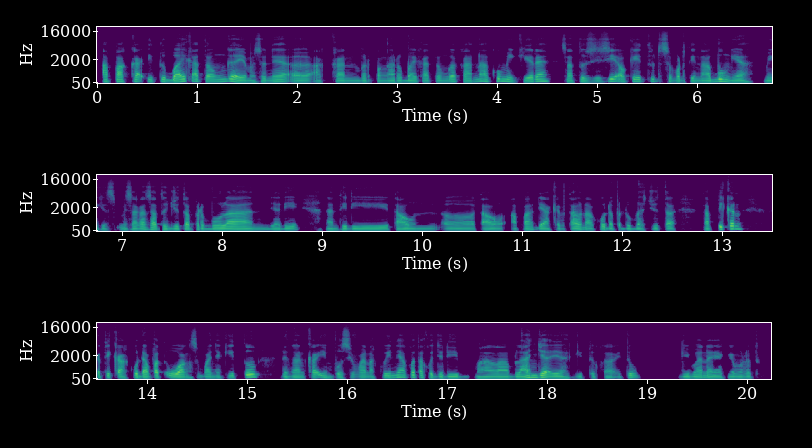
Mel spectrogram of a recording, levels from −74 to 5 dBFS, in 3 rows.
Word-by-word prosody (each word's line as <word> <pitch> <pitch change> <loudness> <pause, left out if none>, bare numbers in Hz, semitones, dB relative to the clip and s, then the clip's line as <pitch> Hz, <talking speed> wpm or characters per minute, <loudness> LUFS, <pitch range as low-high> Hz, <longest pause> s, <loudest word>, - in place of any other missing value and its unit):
apakah 130 +1 +2
itu 130 +1 -1
baik 155 +5 +6
atau 125 -1 +2
enggak 150 +4 +5
ya? 105 - +3
Maksudnya 115 +4 0
e 115 - 0 0.2
akan 110 0 -4
berpengaruh 110 -1 -3
baik 115 +2 -1
atau 110 - -3
enggak? 130 +1 +1
Karena 140 +3 -1
aku 165 - -3
mikirnya 135 +4 +1
satu 115 +2 -2
sisi 120 +7 -1
oke 140 - +2
itu 150 +3 -7
seperti 120 -3 -3
nabung 120 +6 +3
ya? 105 +2 -1 0.2
Mikes 105 -1 -5
misalkan 115 0 -1
Rp1.000.000 120 -1 +1
per 110 - -2
bulan, 100 -2 +3
jadi 100 +6 -3 0.3
nanti 105 +2 -4
di 100 0 -2
tahun 100 +2 -3
eee, 100 -1 -3
tahu 95 +2 0
apa 115 - -2
di 115 - -1
akhir 100 - -7
tahun 115 +2 +2
aku 105 +1 -1
dapat - - -6
Rp12.000.000. 95 0 -3 0.3
Tapi - - +2
kan, 190 -1 +6 0.3
ketika 120 -5 +1
aku 130 - +2
dapat 120 +1 +4
uang 120 -2 +6
sebanyak 115 -1 -3
itu 170 +5 +4 0.3
dengan 120 +1 0
keimpulsifan 120 -1 -1
aku 130 0 0
ini, 160 - +1
aku 160 0 +1
takut 130 -3 +1
jadi 110 -1 0 0.2
malah 105 +1 0
belanja 130 +4 +6
ya 105 0 +2
gitu 100 -1 -10
Kak. 85 0 -6
Itu, 130 -1 -1 0.4
gimana 115 +3 +1
ya 95 - -1
kayak 105 -1 -4
menurut 100 -1 -5
115 Hz, 195 wpm, -25 LUFS, 105-125 Hz, 0.4 s, baik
